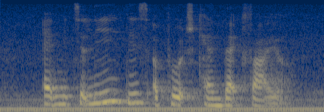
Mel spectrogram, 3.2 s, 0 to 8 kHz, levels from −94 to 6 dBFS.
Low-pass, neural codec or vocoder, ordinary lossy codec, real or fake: 7.2 kHz; none; none; real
